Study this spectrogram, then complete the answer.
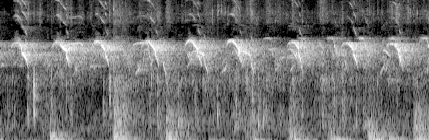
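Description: Chicks in a pen, including dark Cornish, Polish and Barred Rock breeds, peep in a steady run of high, repeated calls close by, with soft rustling beneath.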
